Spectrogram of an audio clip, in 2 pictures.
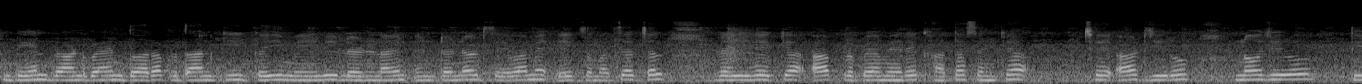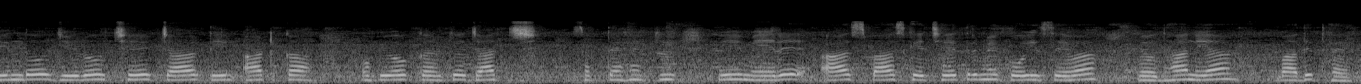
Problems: none marked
